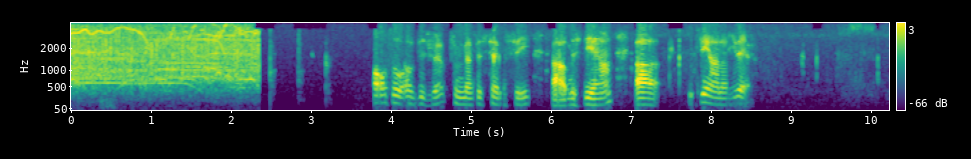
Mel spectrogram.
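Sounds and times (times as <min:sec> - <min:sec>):
applause: 0:00.0 - 0:02.4
speech: 0:03.9 - 0:08.6.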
